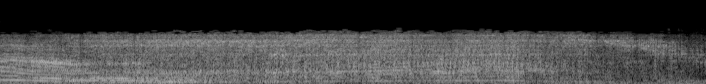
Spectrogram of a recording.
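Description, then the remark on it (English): A loud, steady airplane engine drones as the plane comes in fast to land, its engine acting up, the pitch sliding gradually lower before the roar eases off slightly at the end. No voices. “Engine's been acting up. I was afraid to trust it.”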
